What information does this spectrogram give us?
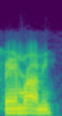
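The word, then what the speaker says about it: Sam Raimi: to see all three Spider-Man talk about there Sam Ramy that's how you say it Sam Ramy or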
